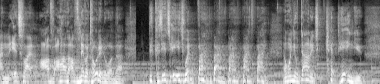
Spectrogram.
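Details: Adult man with stuttering since childhood that has not stopped in adulthood; he reports anxiety and stress make speaking harder and that he can control it by slowing down and taking a breath.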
